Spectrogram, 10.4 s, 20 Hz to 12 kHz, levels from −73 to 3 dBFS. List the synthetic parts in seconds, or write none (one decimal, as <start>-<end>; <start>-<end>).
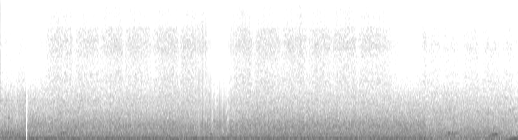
3.9-4.7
